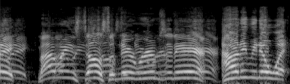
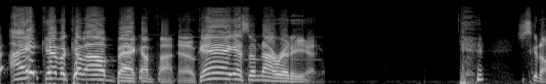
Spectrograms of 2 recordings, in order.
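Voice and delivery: ordinary talk

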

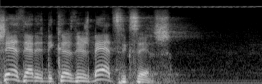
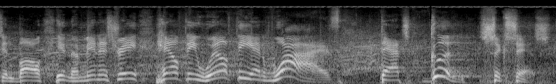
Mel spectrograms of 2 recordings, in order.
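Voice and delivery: fervent preaching crescendo; rising preacher shout; 3 semitones higher, slower than usual. Real, not acted. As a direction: pitch climbs higher word by word to a shout.

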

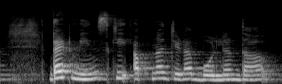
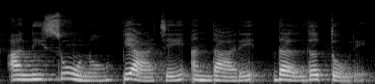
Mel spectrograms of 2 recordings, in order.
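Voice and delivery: very slow, each Italian word set apart; slow model reading; much slower than usual. Shown as a demonstration. Teacher reads the Italian phrase slowly to her students. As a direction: read it out slowly for the class to copy. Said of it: "ਤੁਸੀਂ ਧਿਆਨ ਦਿਓ ਕਿ ਮੈਂ ਕਿੱਦਾਂ ਪੜ੍ਹ ਰਹੀ ਹਾਂ".

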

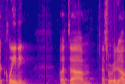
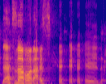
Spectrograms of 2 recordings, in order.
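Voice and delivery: laughing denial; 3 dB quieter, much slower than usual. Real, not acted.

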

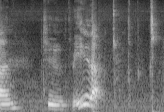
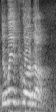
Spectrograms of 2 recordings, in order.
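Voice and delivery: high storyteller voice; 11 semitones higher than usual. Acted. Puppet show storytelling to kids.

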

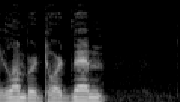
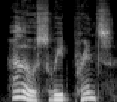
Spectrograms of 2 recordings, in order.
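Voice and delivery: high, sweet coo to the dragon; light high cooing greeting; 6 semitones higher, 4 dB louder than usual. Acted. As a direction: coo it like sweet talk to a pet. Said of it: "May cooed".

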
